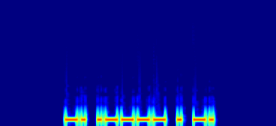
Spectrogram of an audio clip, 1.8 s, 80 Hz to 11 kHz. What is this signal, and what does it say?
Morse code, heard as a keyed tone, about 44 wpm, 700 Hz. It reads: N1EN
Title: Call Signs Repeated 3x - 45wpm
